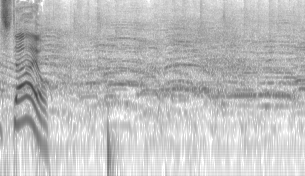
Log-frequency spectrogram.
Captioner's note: audience cheering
